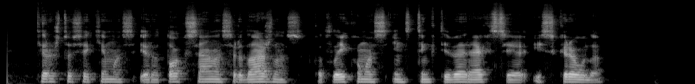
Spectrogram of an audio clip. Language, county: Lithuanian, Vilnius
